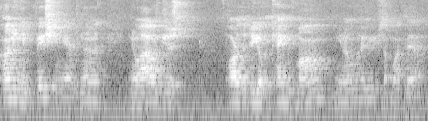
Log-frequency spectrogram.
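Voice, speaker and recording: Over noticeable background noise and audible room echo, a man with an Arkansas accent speaks at a fairly low pitch. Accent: Southern US (Arkansas). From US South. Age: 60s. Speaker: AA speaker. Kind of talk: recovery testimony. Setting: meeting hall with audience. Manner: casual, halting with fillers.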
